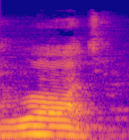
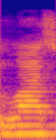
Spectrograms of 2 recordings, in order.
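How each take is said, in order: First: The word ends with a z sound. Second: The word ends with an s sound. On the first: The speaker calls it right. "W A S को क्या बोलते हैं? वॉज" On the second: The speaker calls it wrong. "न कि वास बोलते हैं"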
